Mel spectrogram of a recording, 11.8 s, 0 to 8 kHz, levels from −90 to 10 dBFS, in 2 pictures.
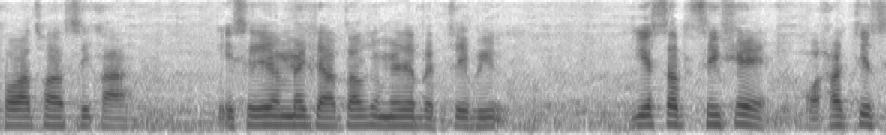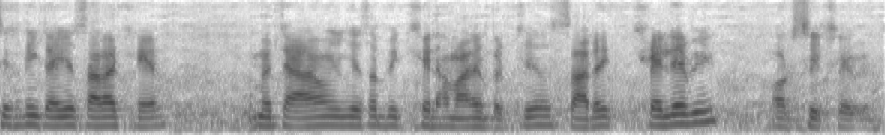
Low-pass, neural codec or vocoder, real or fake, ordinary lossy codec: none; codec, 16 kHz, 2 kbps, FreqCodec, larger model; fake; none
